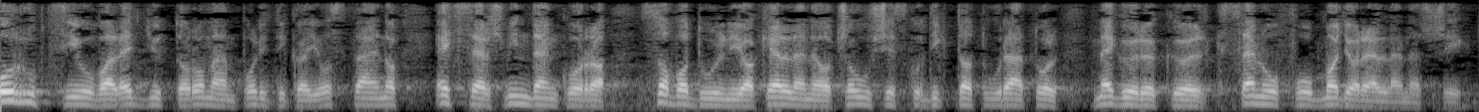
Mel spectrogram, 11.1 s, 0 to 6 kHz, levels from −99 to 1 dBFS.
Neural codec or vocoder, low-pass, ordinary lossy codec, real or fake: none; 5.4 kHz; AAC, 48 kbps; real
